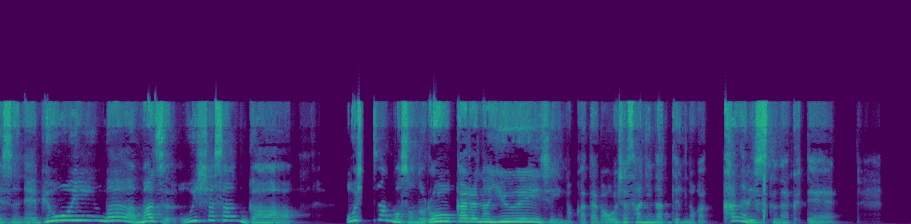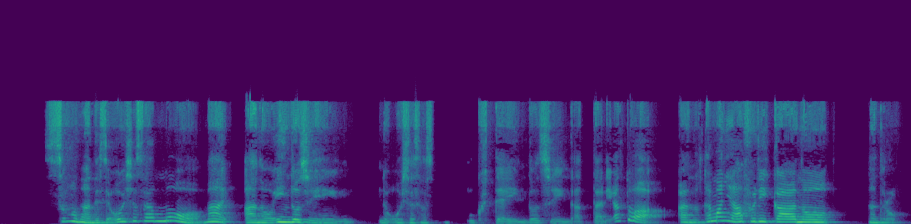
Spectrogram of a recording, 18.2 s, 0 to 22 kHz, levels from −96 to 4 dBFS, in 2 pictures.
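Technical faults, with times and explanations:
6.19 s and 10.17 s, audio missing between chunks: the speech skips abruptly twice, about 20 ms lost each time, likely from gaps where 4-second processing chunks join.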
